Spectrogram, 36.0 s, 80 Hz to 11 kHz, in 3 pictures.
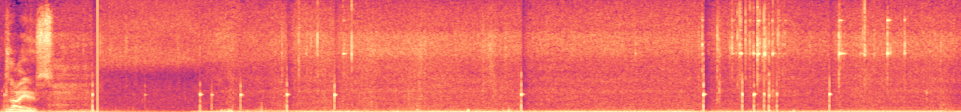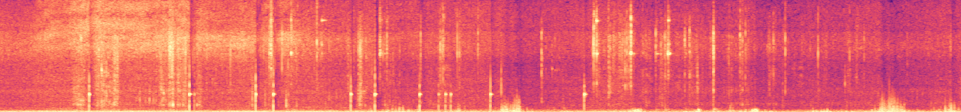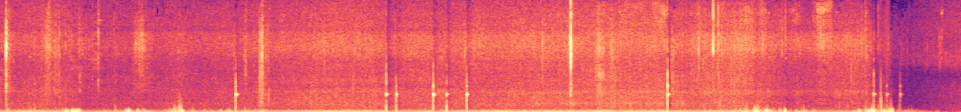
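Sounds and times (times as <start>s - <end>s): truck engine idling: 0.0s - 35.5s
hand tools clicking and clinking: 8.8s - 11.4s, 13.1s - 18.2s, 19.3s - 21.9s.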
